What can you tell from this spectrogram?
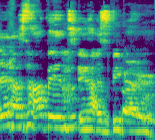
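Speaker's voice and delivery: half-laughing teary voice; overcome, tears starting while joking; crying. Real, not acted. Friend overcome with tears after a heartfelt toast, teary. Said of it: "I'm crying".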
